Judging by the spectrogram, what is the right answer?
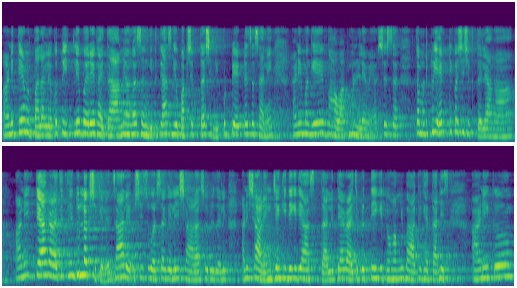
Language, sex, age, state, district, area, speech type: Goan Konkani, female, 45-60, Goa, Canacona, rural, spontaneous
